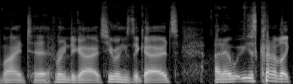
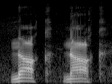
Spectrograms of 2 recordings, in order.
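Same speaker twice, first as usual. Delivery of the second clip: usual speaking voice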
